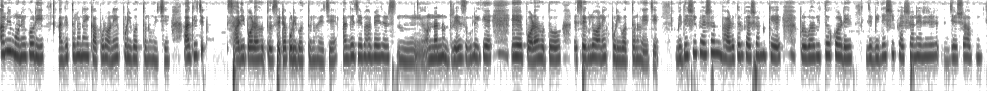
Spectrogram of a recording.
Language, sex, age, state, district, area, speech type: Bengali, female, 60+, West Bengal, Purba Bardhaman, urban, spontaneous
